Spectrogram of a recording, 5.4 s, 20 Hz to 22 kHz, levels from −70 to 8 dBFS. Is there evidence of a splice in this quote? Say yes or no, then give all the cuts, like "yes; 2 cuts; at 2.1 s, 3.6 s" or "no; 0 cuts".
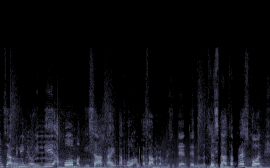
no; 0 cuts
